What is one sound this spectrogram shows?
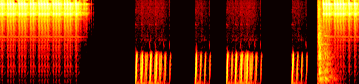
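Bright game chimes ring rapidly as coins are collected.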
